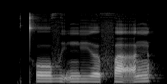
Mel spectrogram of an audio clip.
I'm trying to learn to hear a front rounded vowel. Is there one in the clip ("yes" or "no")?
no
